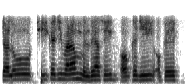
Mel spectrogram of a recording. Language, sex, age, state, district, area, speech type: Punjabi, male, 30-45, Punjab, Ludhiana, urban, conversation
